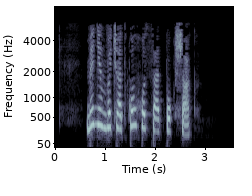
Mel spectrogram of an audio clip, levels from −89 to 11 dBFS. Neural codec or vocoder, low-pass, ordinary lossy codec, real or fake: none; 7.2 kHz; MP3, 24 kbps; real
